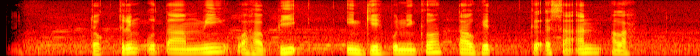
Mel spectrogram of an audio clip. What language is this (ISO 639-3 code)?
jav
